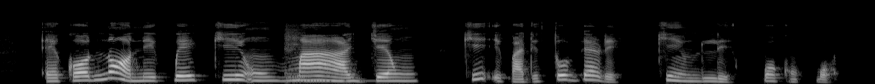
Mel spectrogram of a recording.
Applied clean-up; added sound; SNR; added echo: none; Guitar; 18 dB; none.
